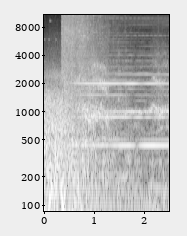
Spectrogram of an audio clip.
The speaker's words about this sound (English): Then a split second later, a massive explosion rips through the mine, shattering the glass in the truck's rear window and knocking the wind out of Franklin.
